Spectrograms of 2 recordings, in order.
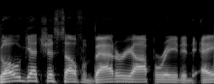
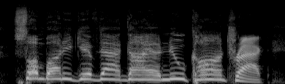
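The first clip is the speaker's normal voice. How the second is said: mock very high, rasping, drawn-out scream; 11 semitones higher than usual. Retelling how a friend screamed out at a passing player: imitating Mike screaming. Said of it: "He screams out".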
